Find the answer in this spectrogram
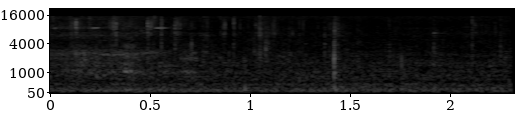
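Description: Near silence: faint outdoor background with one soft click about halfway through.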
